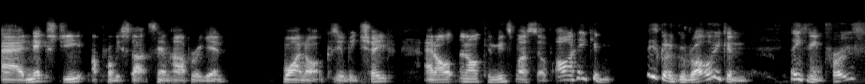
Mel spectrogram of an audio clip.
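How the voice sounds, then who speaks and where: A man with an Australian accent talks fairly quickly, in a dry, close sound with no echo. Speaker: fantasy cricket podcast co-host. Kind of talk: casual chat. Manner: joking, conversational.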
